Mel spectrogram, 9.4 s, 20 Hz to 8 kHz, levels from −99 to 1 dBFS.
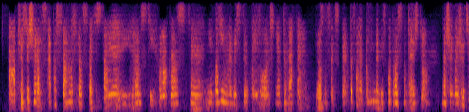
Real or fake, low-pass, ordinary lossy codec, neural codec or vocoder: fake; 7.2 kHz; none; codec, 44.1 kHz, 0.9 kbps, DAC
